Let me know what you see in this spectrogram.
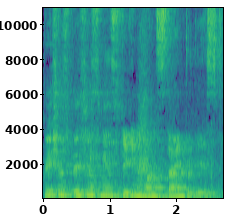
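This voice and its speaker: A man with an Indian accent at a fairly quick pace, ordinary pitch variation, audible room echo and noticeable background noise. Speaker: professor and researcher. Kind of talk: conference talk. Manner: fast; halting, many repetitions.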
